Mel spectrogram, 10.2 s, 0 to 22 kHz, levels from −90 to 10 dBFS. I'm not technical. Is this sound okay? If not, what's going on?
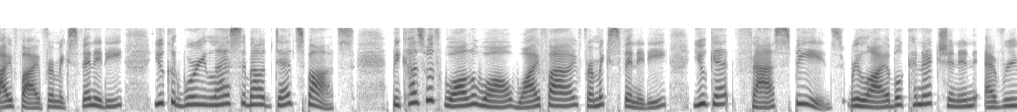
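No. Bit errors on an ADPCM link cause pops and rough bursts at 2.23 s, between "you could worry" and "about dead spots", at 6.39 s, just before "you get fast speeds", and from 8.40 to 8.53 s, just after "you get fast speeds." A few digital bits get flipped in transmission, which briefly knocks the decoder off track, so each glitch rings on for a moment.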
